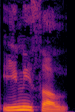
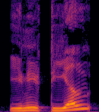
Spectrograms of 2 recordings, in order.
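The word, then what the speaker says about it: initial: সাল কারণ আমরা জানি কোন ওয়ার্ডের শেষে টি আই এল থাকলে তার উচ্চারণ হয় সাল এটা ওয়ার্ড প্যাটার্ন তাই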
